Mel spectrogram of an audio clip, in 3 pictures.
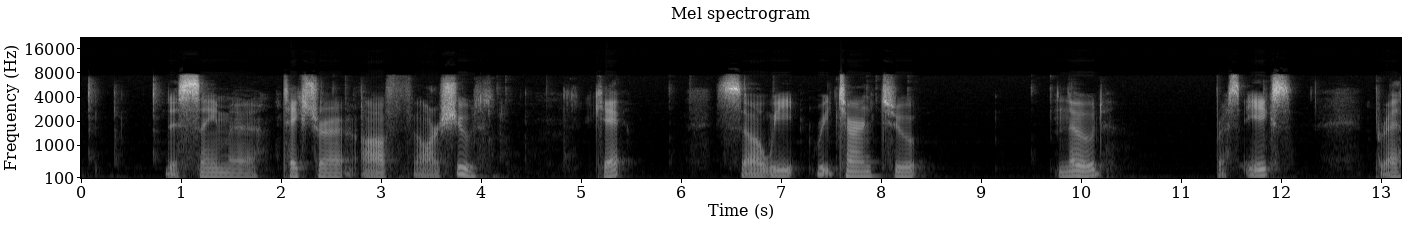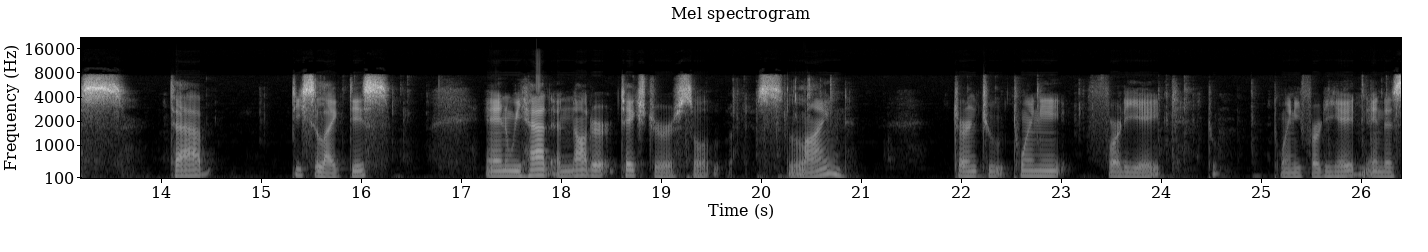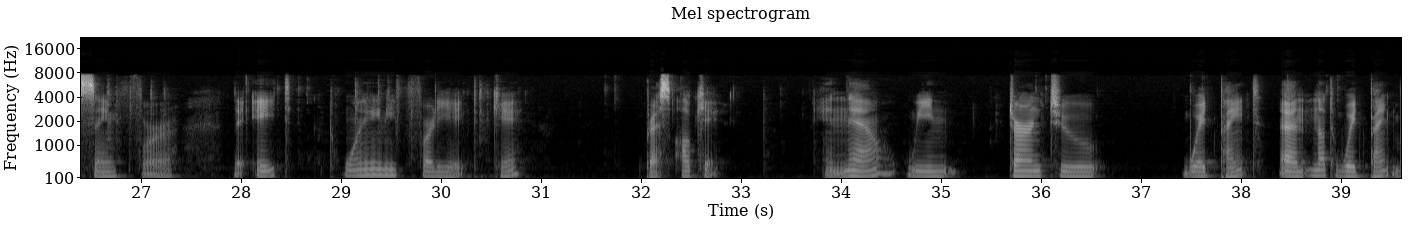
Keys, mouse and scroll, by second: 0.9-3.3 middle drag, 3.3 ctrl+s, 4.0 KP_1, 4.6 z, 4.8 ctrl+s, 7.3-14.3 drag, 12.7 Tab, 16.5-22.6 drag, 35.5 middle click, 36.2-38.1 drag, 39.1-39.6 drag.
